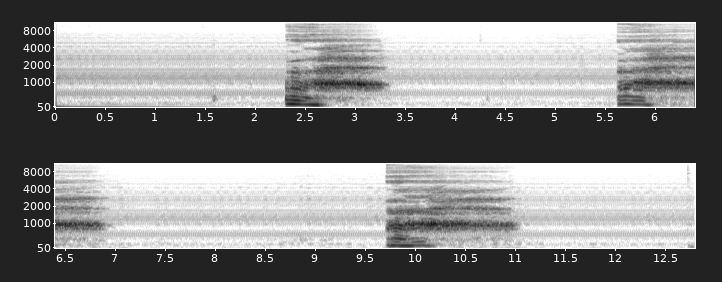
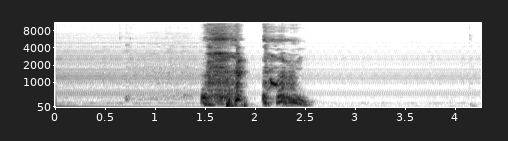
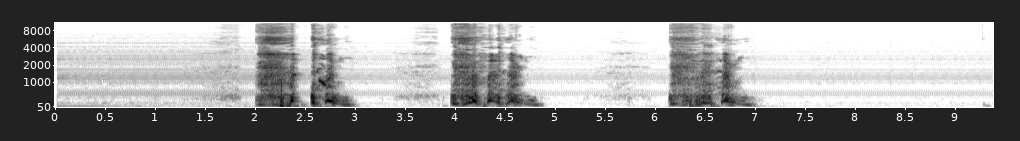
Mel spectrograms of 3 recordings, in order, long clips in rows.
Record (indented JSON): {
  "exhalation_length": "12.8 s",
  "exhalation_amplitude": 14332,
  "exhalation_signal_mean_std_ratio": 0.46,
  "cough_length": "4.3 s",
  "cough_amplitude": 32766,
  "cough_signal_mean_std_ratio": 0.37,
  "three_cough_length": "9.4 s",
  "three_cough_amplitude": 32766,
  "three_cough_signal_mean_std_ratio": 0.35,
  "survey_phase": "beta (2021-08-13 to 2022-03-07)",
  "age": "65+",
  "gender": "Male",
  "wearing_mask": "No",
  "symptom_none": true,
  "smoker_status": "Ex-smoker",
  "respiratory_condition_asthma": false,
  "respiratory_condition_other": false,
  "recruitment_source": "Test and Trace",
  "submission_delay": "0 days",
  "covid_test_result": "Negative",
  "covid_test_method": "LFT"
}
